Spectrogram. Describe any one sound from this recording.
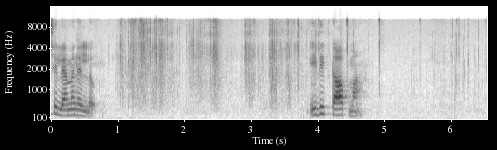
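Fabric rustles as it is handled.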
